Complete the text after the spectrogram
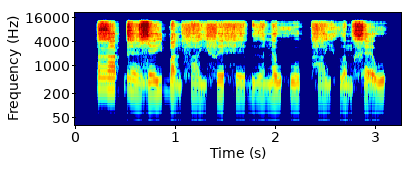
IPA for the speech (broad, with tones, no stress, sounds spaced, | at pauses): ɣ a˦˥ k̚ ɣ ɛ̤˨˩ z e˧ j ɓ a̰˧˨ n f a̤˨˩ j f e˨˦ h e̤˨˩ ɓ ɨ̤˨˩ ə̯ n ə˧ w h w u˨˩ p̚ h a̤˨˩ j h w ə̰˧˨ m x ɛ̰˧˥ w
